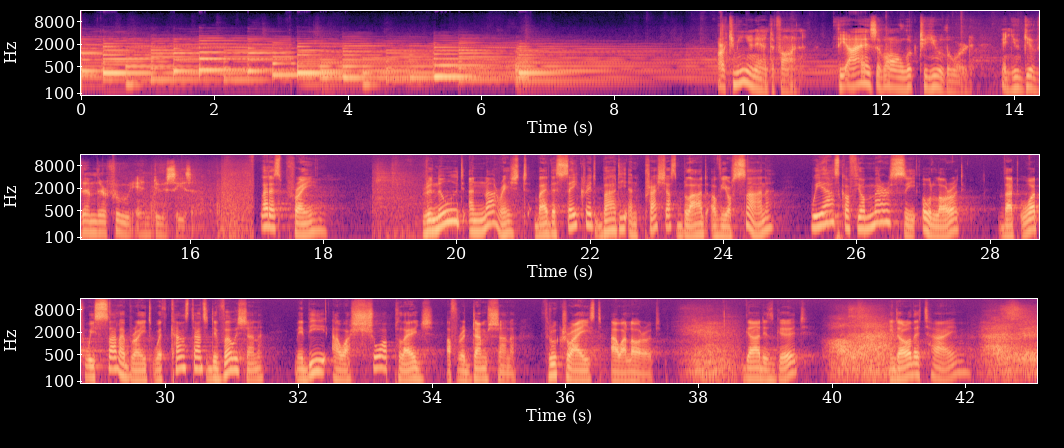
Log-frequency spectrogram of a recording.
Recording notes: From Holy Spirit Catholic Church in Creston Iowa.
